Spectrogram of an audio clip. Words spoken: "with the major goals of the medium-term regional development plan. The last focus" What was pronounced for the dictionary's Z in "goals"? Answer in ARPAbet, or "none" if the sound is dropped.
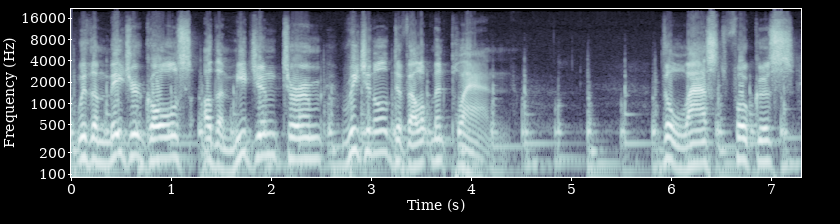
Z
